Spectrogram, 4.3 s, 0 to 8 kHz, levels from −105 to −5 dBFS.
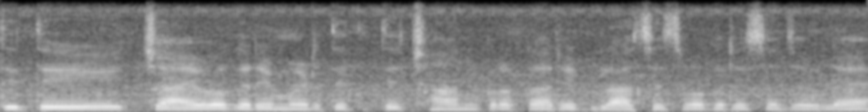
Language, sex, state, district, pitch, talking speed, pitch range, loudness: Marathi, female, Maharashtra, Gondia, 190 Hz, 150 wpm, 185-195 Hz, -16 LUFS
